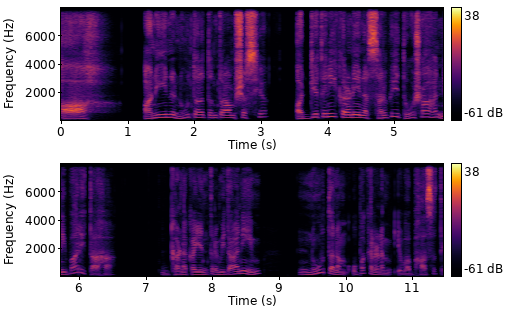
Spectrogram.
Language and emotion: Sanskrit, surprised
